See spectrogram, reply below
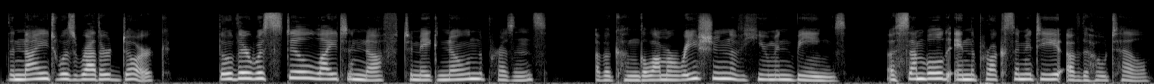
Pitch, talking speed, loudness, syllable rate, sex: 220 Hz, 150 wpm, -17 LUFS, 4.5 syllables/s, female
